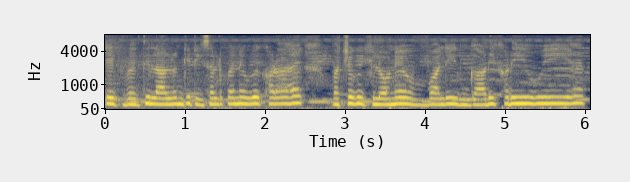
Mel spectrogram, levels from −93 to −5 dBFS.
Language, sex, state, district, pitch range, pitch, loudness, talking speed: Hindi, female, Uttar Pradesh, Lucknow, 230-255 Hz, 245 Hz, -13 LUFS, 180 wpm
